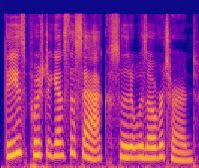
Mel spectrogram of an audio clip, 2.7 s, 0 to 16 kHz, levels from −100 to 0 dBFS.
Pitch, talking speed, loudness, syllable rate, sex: 245 Hz, 225 wpm, -17 LUFS, 5.9 syllables/s, female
